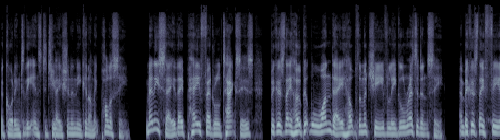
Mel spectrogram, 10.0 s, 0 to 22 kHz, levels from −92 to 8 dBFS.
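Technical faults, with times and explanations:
1.11–1.13 s, skip ahead: right after "according to the", playback jumps forward, dropping roughly 0.7 s of speech with no gap inserted, so the two sides butt together abruptly. The waveform shows a sudden envelope discontinuity; the spectrogram shows harmonics and formants changing instantly at a vertical seam.
1.75–2.18 s, jitter buffer speed-up: an overfull buffer was drained by repeatedly cutting short pitch-period pieces, about 50 ms in total, so speech runs at 109% speed with unchanged pitch and sounds briefly hurried. The spectrogram shows compressed syllable timing while harmonic spacing stays steady.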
